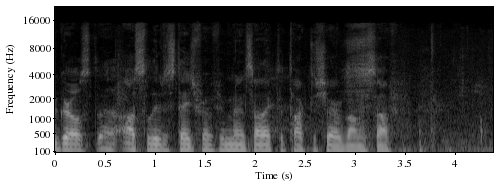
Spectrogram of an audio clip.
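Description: A man speaks firmly and clearly into a microphone.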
